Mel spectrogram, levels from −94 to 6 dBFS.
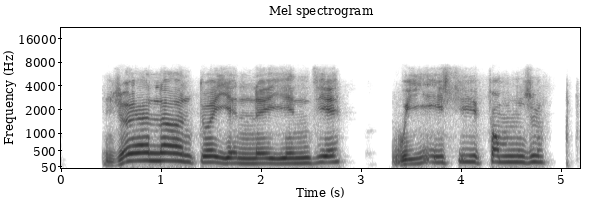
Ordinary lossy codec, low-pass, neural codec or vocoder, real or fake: Opus, 16 kbps; 7.2 kHz; none; real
